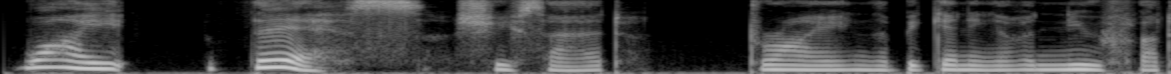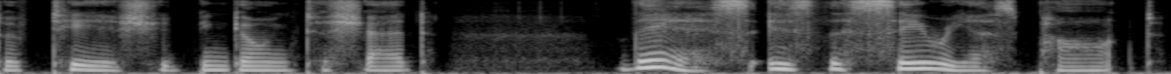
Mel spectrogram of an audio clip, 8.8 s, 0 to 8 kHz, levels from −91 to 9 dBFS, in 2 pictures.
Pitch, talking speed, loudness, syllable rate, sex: 195 Hz, 165 wpm, -21 LUFS, 4.0 syllables/s, female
